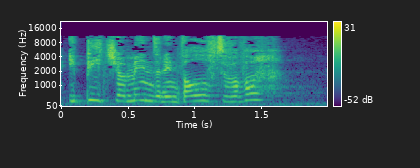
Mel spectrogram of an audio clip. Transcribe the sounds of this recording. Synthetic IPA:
ibit͡ʃɔmɪ̃ndənɪ̃ɱvɔlˠvdəvɔvɔ

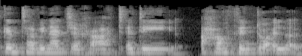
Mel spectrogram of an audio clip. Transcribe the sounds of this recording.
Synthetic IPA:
ɡ̥əntʰavinɛdrɪχa̰tʰədiəhawθɪndwa̰jlə̰

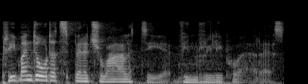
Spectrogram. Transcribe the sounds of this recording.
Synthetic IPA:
pʰr̥iːmajndoːdatspɪɾɪt͡ʃʰualˠətʰiviːnriːlˠipʰʊɛ̰ɾɛ̰s

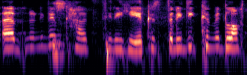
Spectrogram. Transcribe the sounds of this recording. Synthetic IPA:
ʔəːmnuniðɪmkʰaɾɛttʰɪɾiɦiːrkʰɔsd̥ɔnidiːkʰəmɪdlˠɔt

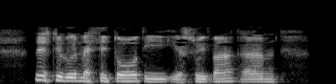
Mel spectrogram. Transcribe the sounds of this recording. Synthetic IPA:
nejsd̥ɨluɨnmɛθɪdoːdiːr̥sʊɨðvaəːm

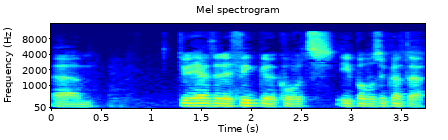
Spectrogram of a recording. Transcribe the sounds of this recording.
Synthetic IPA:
əːm | d̥wiɛdəɾɛfɪŋɡəkʰɔtsibɔbɔlˠs̬ɔɡrada̰

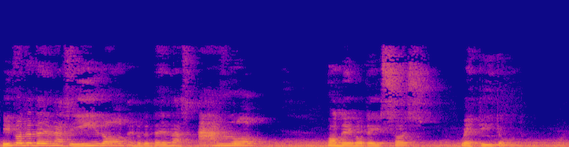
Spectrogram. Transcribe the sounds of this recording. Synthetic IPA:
hiːdboːdəndeɨrnasiðoːdnejvoːdəndeɨrnas | aɾɔd | ɔnejvoːdejsɔɨs | wɛd̥idoːd̥

